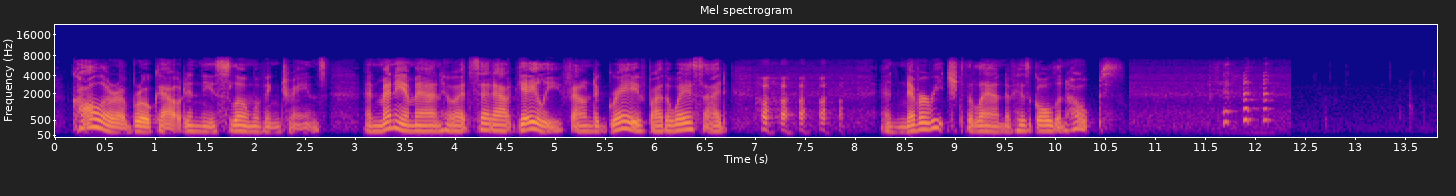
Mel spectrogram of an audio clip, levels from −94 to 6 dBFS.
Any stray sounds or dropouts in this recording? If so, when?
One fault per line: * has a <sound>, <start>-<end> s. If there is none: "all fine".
* has a laugh, 7.0-7.9 s
* has a laugh, 11.5-12.2 s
